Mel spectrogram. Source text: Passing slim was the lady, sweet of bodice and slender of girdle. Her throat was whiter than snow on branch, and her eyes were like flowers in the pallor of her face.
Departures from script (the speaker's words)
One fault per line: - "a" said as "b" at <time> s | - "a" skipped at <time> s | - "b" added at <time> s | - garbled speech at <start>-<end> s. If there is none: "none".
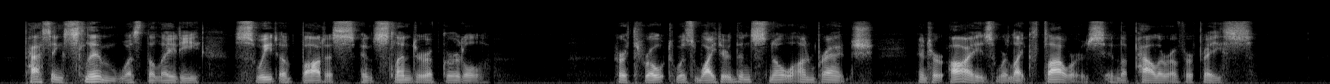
none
